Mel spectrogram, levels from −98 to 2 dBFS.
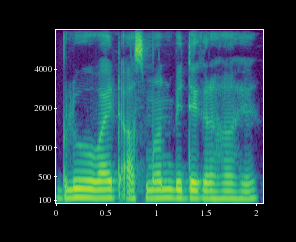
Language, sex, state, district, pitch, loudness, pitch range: Hindi, male, Arunachal Pradesh, Longding, 140 Hz, -14 LUFS, 130-145 Hz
